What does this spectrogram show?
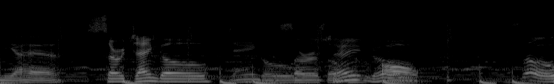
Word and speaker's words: Django: Django. Sir Django. All. So, The D is silent.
